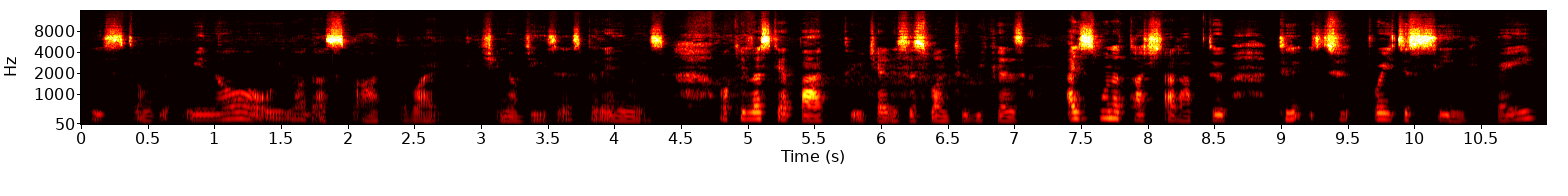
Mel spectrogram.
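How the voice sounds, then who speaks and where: A woman's voice: low voice, moderate pace, creaky, a bit bright, husky, low-quality recording. A middle-aged woman with a Filipino accent giving a casual, rambling Bible lesson, often checking in with "right?" and breaking off mid-thought. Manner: rambling, self-interrupting, tags many lines with "right?". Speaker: Bible teacher. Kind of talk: casual unscripted Bible teaching.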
